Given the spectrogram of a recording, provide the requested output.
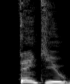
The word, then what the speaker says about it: thank: When you say the TH in thank, stick your tongue out and use your voice.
